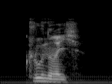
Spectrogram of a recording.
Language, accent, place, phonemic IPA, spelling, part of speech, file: French, France, Lyon, /klun.ʁi/, clownerie, noun, LL-Q150 (fra)-clownerie.wav
- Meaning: clowning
